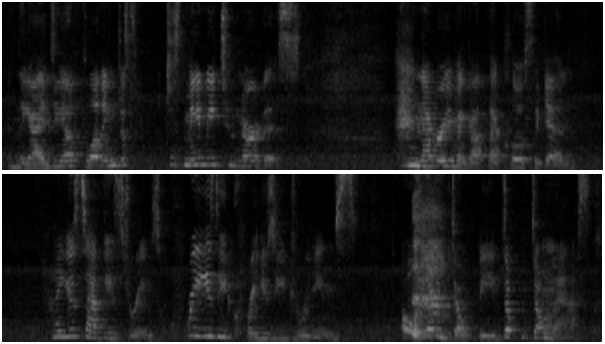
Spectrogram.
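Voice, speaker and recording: A woman's voice: on the high side, bright, forceful tone. A young woman on stage playing a reluctant, embarrassed old American lady who reminisces in a flustered, confiding way. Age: young adult. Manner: flustered, confiding, dramatic stops and starts. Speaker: student stage performer. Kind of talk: theatrical stage monologue. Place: indoor college performance before audience. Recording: echoey room, distant mic, faint hiss.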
